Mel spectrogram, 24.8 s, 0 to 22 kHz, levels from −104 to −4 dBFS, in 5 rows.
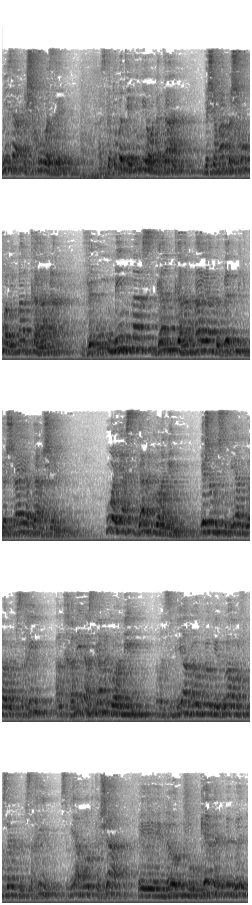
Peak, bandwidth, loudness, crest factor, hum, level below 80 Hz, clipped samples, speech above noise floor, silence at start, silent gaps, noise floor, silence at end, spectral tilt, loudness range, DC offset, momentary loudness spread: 0 dBFS; 7.8 kHz; -19 LUFS; 18 dB; none; -48 dBFS; under 0.1%; 24 dB; 0 s; none; -42 dBFS; 0 s; -6 dB/octave; 4 LU; 1%; 11 LU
